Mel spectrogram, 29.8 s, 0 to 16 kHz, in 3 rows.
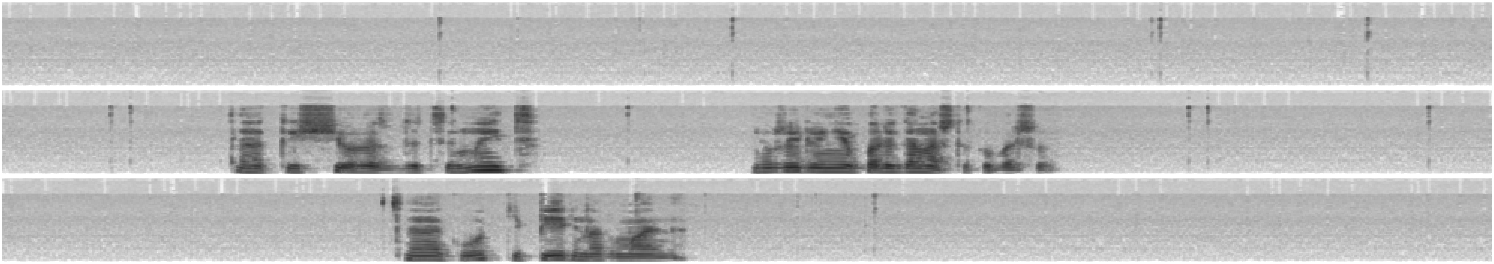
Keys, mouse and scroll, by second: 3.4 middle click, 5.7 click, 8.2 click, 10.6 click, 14.0 click, 17.7 click, 20.0 click, 24.5 middle click, 26.1 click.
